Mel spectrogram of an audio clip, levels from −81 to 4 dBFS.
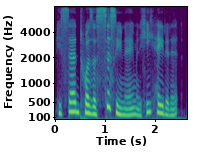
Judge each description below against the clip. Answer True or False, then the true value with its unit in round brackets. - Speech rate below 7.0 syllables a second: True (4.8 syllables/s)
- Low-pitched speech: False (200 Hz)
